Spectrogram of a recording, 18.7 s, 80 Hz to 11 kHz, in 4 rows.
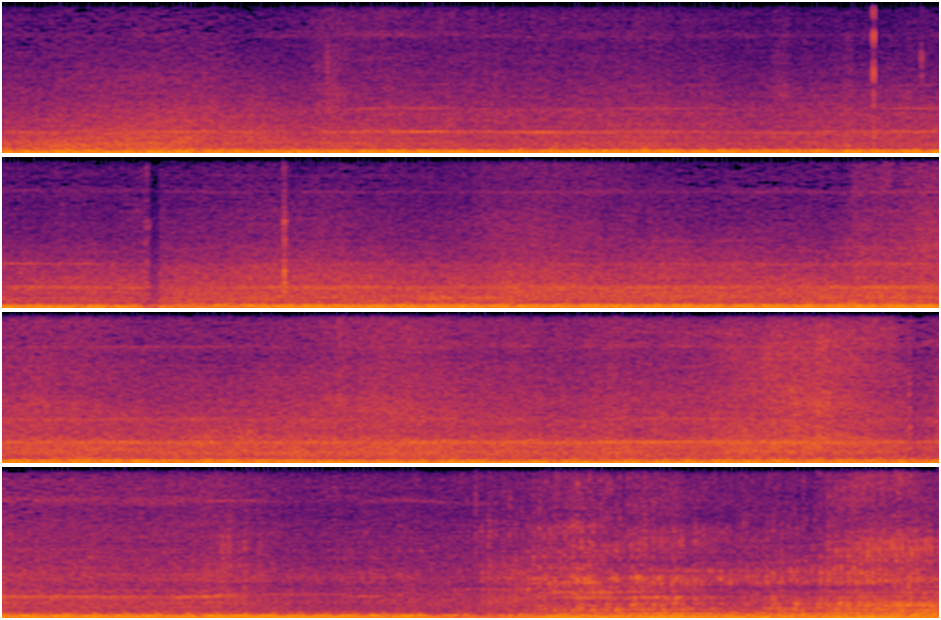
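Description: Ford GT's supercharged 5.4-litre V8, tuned to a claimed 700 hp, running at low revs with a steady deep rumble as the car pulls slowly away. Near the end the revs swing up and down in a few throttle blips.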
